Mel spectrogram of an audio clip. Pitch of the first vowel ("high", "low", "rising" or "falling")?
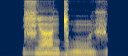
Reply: high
